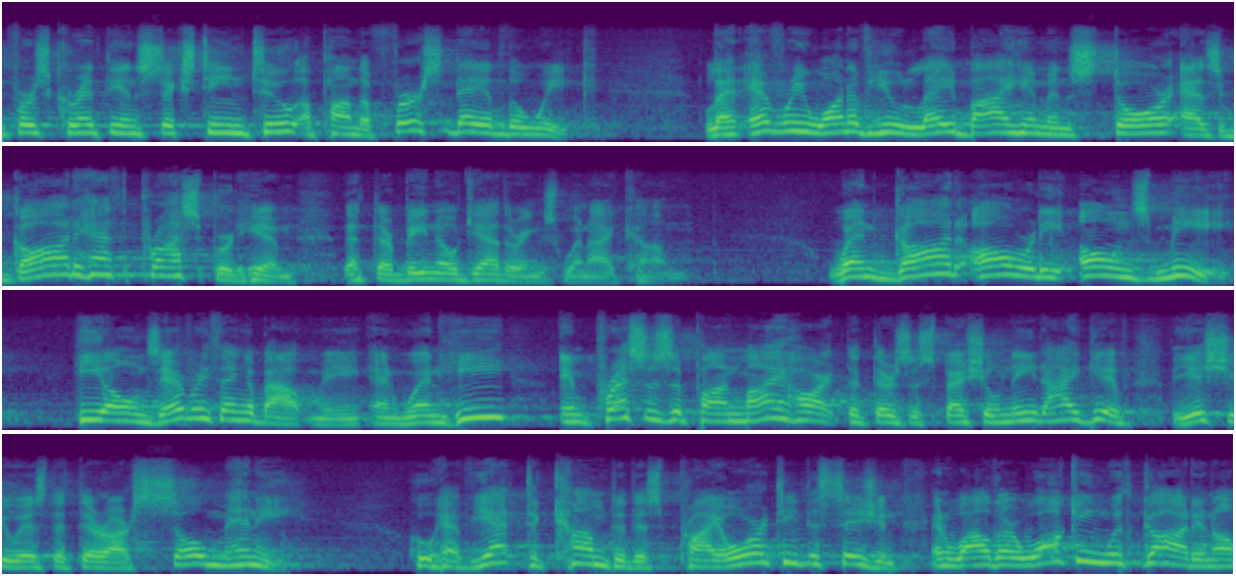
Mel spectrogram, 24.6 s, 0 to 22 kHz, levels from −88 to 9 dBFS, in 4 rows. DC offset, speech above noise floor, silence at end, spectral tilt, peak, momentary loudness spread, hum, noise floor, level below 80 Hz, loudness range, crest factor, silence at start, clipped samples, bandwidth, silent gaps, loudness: under 0.1%; 33 dB; 0 s; -5 dB/octave; -4 dBFS; 6 LU; none; -50 dBFS; -64 dBFS; 3 LU; 14 dB; 0 s; under 0.1%; 12 kHz; none; -18 LUFS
